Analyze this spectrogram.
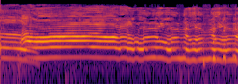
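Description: Two cats, not fighting but looking at each other, yowl in a long, wavering caterwaul, one sustained drawn-out cry that rises and bends, loud, with no talking.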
